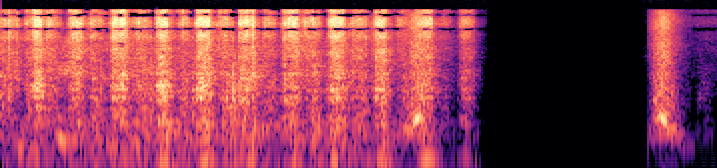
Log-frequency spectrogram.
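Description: Horseradish root being grated on a stainless steel box grater: quick, repeated rasping strokes of root against the metal teeth. The sound cuts off abruptly about three seconds in.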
